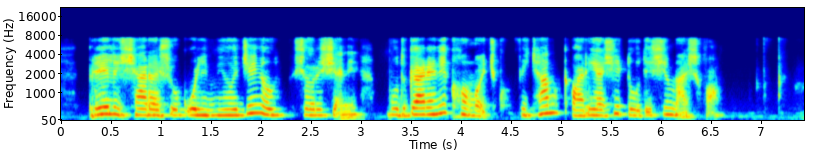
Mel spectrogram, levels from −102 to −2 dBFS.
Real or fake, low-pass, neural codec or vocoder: fake; 7.2 kHz; codec, 16 kHz, 4 kbps, X-Codec, HuBERT features, trained on general audio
